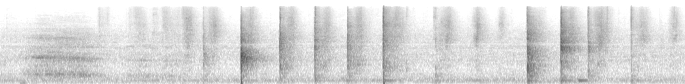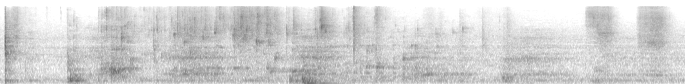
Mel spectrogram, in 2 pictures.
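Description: A razor scrapes over stubble with short, quick strokes.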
